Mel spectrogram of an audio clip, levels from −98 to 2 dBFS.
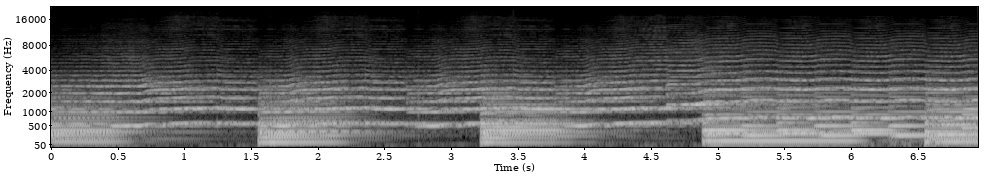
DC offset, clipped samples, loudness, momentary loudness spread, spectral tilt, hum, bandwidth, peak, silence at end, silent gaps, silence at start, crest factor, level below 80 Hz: under 0.1%; under 0.1%; -27 LUFS; 7 LU; -6.5 dB/octave; none; 13 kHz; -12 dBFS; 0 s; none; 0 s; 14 dB; -50 dBFS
